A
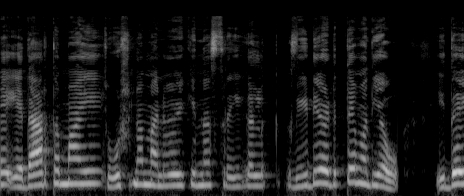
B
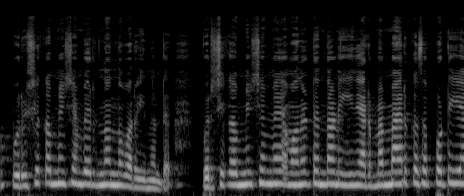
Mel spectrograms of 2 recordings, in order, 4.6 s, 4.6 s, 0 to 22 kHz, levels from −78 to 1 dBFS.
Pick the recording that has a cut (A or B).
A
